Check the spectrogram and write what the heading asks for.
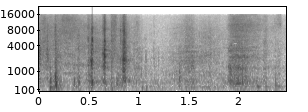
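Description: A small cardboard box being opened by hand: a quick run of scraping, tapping noises from the flaps in the first second, then another near the end.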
